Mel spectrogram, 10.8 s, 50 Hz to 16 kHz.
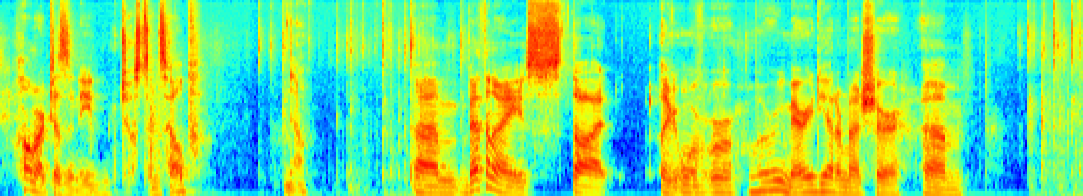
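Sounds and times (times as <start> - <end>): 
speech: 0.2 - 2.1, 2.8 - 9.7
typing on a computer keyboard: 2.6 - 4.8, 10.2 - 10.8.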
